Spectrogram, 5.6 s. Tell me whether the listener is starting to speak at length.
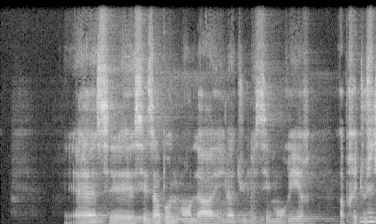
No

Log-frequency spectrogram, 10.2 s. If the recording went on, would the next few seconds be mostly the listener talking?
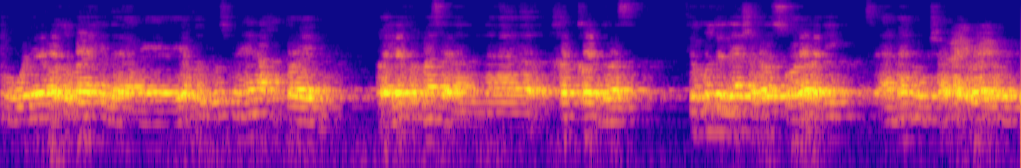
Yes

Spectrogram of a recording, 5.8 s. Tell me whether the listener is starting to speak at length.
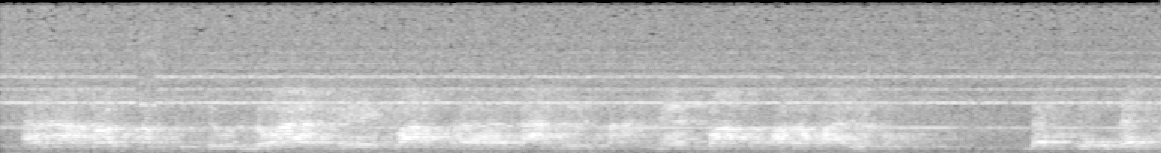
No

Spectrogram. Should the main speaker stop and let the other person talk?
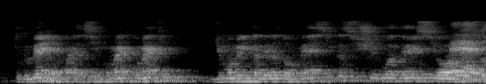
Yes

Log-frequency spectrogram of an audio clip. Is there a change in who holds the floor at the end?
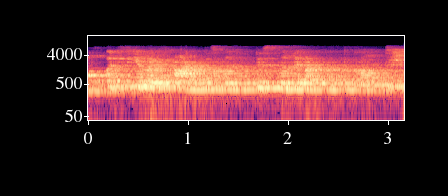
No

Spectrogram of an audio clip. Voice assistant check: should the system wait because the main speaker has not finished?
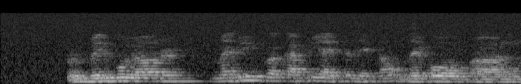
Yes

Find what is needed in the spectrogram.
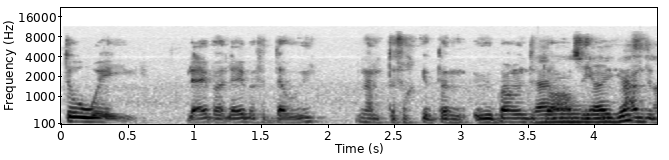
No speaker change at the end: No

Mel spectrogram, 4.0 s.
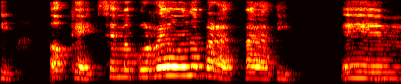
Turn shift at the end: No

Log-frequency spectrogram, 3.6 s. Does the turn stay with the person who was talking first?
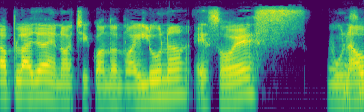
No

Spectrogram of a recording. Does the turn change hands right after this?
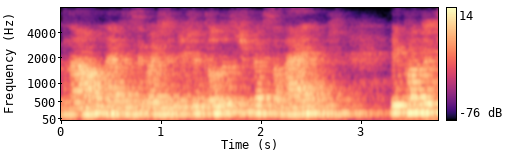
No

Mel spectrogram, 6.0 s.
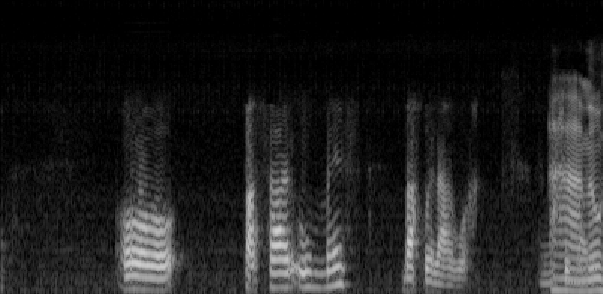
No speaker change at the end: No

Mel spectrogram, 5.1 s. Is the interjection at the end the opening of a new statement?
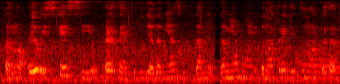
Yes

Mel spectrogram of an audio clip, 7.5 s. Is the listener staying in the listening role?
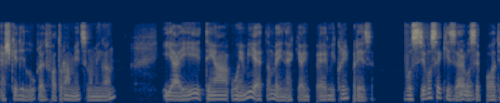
Yes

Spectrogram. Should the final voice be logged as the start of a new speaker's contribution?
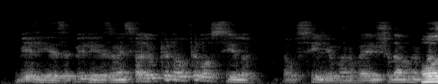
Yes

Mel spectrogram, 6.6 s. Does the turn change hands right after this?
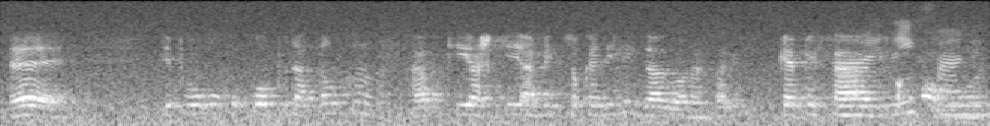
Yes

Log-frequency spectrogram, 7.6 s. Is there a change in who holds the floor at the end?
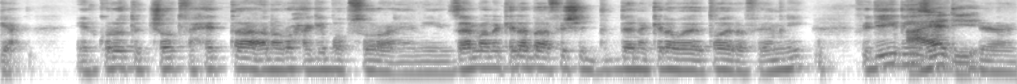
Yes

